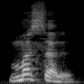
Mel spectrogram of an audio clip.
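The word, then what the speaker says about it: muscle: सी के साइलेंट रहने के लिए यदि सी के बाद एस का कॉम्बिनेशन आता है तो हम सी का प्रोनाउंसिएशन नहीं करते हैं। देखते हैं, सेंट, इसमें science, scene, मसल, scissor, accent, तो इनमें डायरेक्टली एस का प्रोनाउंसिएशन हो रहा है।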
